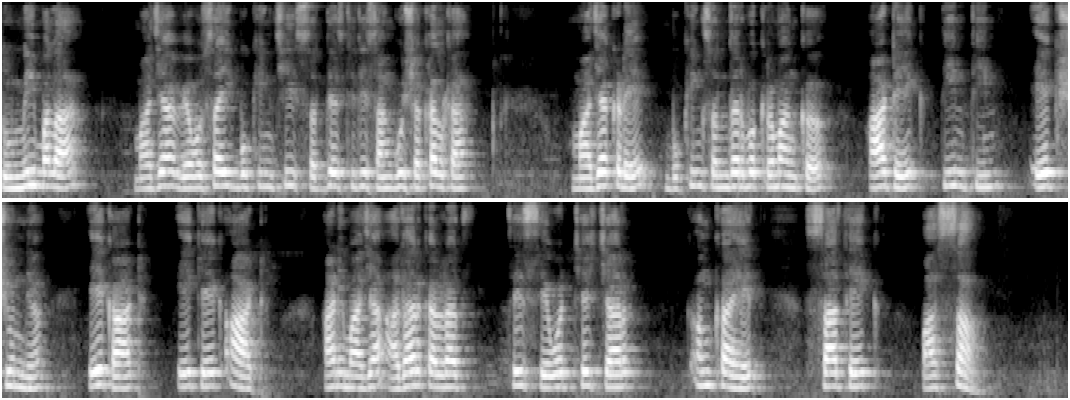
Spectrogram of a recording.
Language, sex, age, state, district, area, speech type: Marathi, male, 60+, Maharashtra, Kolhapur, urban, read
